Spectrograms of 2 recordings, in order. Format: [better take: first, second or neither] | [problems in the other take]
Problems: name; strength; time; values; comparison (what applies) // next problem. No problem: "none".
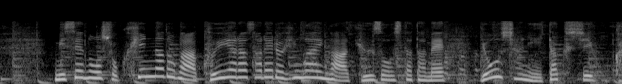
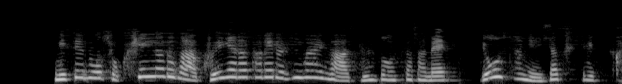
first | noise reduction (neural mask model DeepFilterNet 3)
